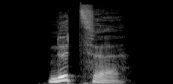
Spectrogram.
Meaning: inflection of nützen: 1. first-person singular present 2. first/third-person singular subjunctive I 3. singular imperative
- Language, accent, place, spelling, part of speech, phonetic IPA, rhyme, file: German, Germany, Berlin, nütze, verb, [ˈnʏt͡sə], -ʏt͡sə, De-nütze.ogg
